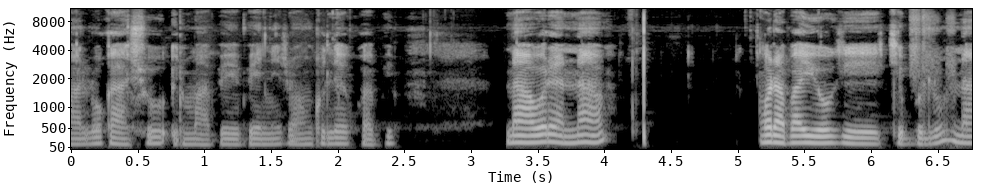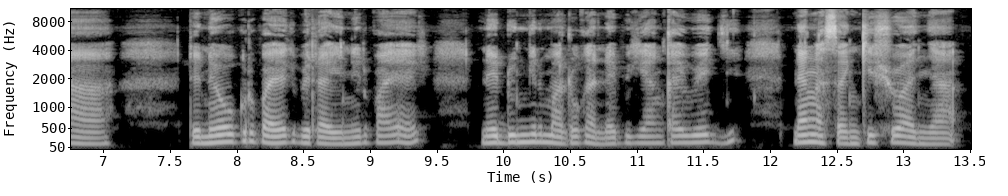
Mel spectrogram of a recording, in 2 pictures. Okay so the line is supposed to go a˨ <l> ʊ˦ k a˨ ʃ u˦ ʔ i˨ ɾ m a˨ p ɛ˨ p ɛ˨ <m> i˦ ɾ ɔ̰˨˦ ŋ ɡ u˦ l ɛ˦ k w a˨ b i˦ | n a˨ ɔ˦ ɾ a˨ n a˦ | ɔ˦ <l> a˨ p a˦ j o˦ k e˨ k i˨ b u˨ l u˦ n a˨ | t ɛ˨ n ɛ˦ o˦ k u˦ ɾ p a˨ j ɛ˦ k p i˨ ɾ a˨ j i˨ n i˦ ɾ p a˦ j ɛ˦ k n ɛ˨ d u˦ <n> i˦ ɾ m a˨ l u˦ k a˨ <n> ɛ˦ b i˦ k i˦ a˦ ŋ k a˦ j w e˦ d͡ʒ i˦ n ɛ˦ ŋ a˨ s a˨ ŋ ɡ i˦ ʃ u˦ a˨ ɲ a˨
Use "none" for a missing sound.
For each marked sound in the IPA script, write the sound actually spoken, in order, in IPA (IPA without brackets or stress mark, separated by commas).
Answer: l, n, ɾ, ŋ, n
